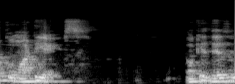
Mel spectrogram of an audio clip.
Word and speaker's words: komatiites: It is usually ultramafic in nature, and the name is komatiites. Komatiites. So the name pronunciation is komatiites. ठीक है, तो दो आई है ना उसमें, कोमाटी बोलो फिर आइट्स बोलो.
